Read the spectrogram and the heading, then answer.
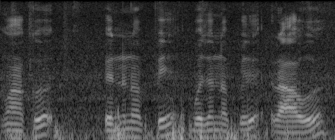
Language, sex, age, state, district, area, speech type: Telugu, male, 18-30, Andhra Pradesh, N T Rama Rao, urban, spontaneous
